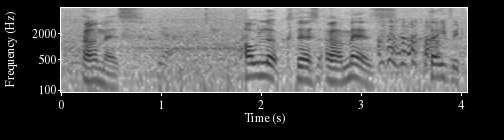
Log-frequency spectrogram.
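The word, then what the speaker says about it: Hermès: this herm is ice to pronounce it right Irma's oh look there's amazed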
